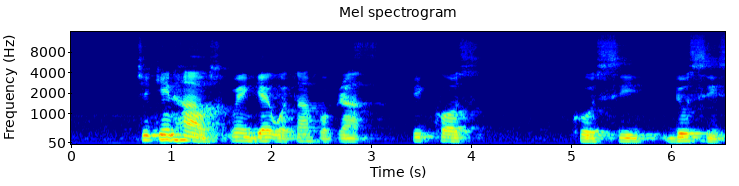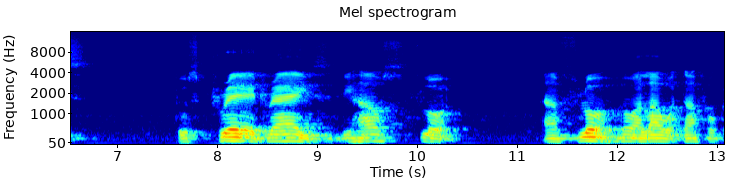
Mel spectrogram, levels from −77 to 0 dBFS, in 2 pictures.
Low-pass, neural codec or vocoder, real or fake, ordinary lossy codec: 14.4 kHz; vocoder, 44.1 kHz, 128 mel bands every 256 samples, BigVGAN v2; fake; none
